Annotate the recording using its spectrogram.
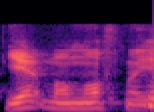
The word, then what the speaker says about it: Mon Mothma: And of course, the second woman in the movie was, I always say this wrong, Mon Mothma. – Yeah, Mon Mothma, yeah.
